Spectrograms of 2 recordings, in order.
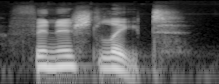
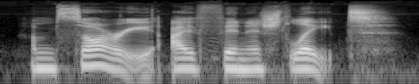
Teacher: ลบเสียงEdหรือว่าเสียงTท้ายfinishได้เลยค่ะ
